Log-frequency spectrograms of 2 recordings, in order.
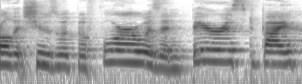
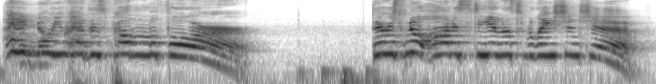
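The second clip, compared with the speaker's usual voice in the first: loud, high mock yelling; irate freak-out; 10 semitones higher, 5 dB louder than usual. Retelling Steph getting off the bed, irate freak-out. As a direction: imitate an irate girlfriend blowing up. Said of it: "Steph freaks out".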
